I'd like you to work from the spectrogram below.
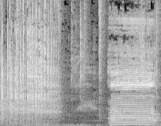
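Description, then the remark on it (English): Dice rolled on a table clatter and rattle for under a second, then after a short pause a loud, steady ringing tone sounds until the end. “So here's my roll for that.”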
